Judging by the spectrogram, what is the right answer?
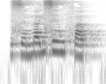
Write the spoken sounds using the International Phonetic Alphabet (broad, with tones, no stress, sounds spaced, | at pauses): z ɛ˨˩ n a˨˦ j z e˧ w f a˨˩ t̚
